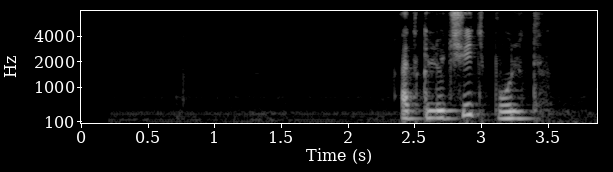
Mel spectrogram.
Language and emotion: Russian, neutral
